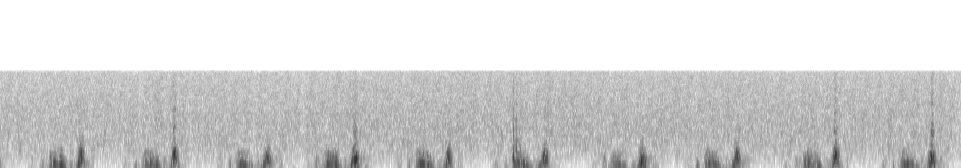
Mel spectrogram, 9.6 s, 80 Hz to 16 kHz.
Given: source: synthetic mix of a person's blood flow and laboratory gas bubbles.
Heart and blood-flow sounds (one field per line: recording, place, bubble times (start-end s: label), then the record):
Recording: Doppler ultrasound of blood flow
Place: precordium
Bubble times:
5.11-5.24 s: bubbles
From the record:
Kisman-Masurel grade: 112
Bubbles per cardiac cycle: 1 to 2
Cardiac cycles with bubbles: 1 to 10%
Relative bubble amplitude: moderate (0.250 to 0.450)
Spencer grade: 1 (occasional bubble signal discernible with the cardiac motion signal, with majority of cardiac periods free of bubbles)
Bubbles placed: only in the low amplitude regions of the cardiac cycle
